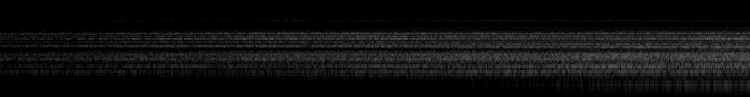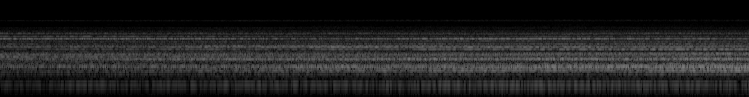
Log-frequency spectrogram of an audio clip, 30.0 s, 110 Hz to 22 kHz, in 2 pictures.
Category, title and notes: Soundscapes > Synthetic / Artificial
Complex shifting ambient drone 5
Light, airy drone with subtly shifting frequencies made with layered and processed synths. Use as is or sample/edit/rework as you wish See profile for more details.
light, atmosphere, warm, synth, drone, electronic, gentle, ambience, harmonious, delicate, synthesizers, subtle, synthesizer, pad, ambient, synths, airy, calm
